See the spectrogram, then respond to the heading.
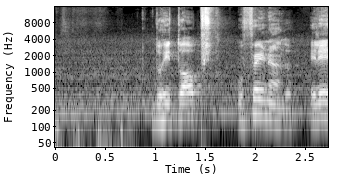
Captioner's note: whiff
